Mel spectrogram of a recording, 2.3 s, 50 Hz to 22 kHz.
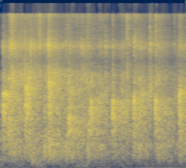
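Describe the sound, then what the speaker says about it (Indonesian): A primary school class claps together in a quick, even rhythm, about eight sharp collective claps in a row at moderate volume in a classroom, with no talking. "kasih tepuk tangan untuk kelompok 4"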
